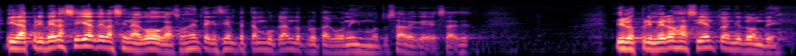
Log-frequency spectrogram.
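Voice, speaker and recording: A man's voice: medium pitch, animated, normal speed. A man, a pastor giving a plain-spoken, conversational sermon and asking his congregation questions. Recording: long hall reverb.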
